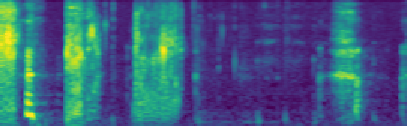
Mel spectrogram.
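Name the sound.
imitated fart noise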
